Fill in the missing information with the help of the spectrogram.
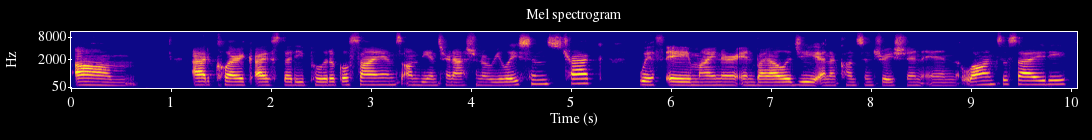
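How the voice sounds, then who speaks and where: A woman's voice: medium pitch, fairly even intonation, moderate pace, dry recording. A woman in her twenties from Ecuador, raised in New Jersey, introducing herself chattily as a student panelist on a video call. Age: 20s. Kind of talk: casual self-introduction.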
